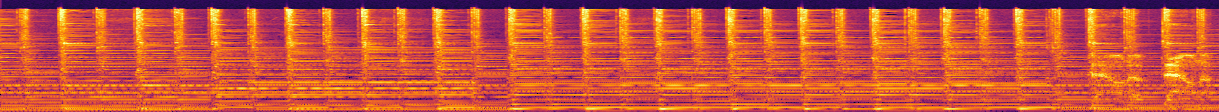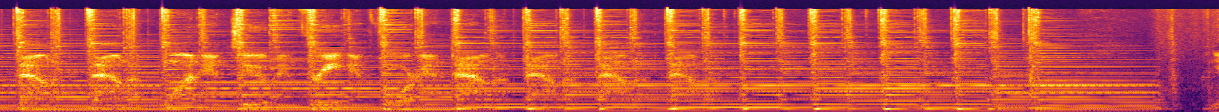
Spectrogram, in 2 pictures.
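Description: Acoustic guitar strummed in a steady down-up pattern, even rhythmic chords ringing continuously and close, played alone without talk.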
